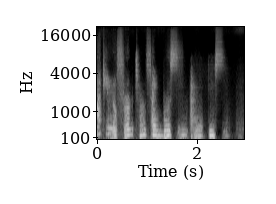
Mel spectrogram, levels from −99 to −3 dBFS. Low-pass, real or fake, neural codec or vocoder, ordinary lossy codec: none; fake; codec, 44.1 kHz, 0.9 kbps, DAC; none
